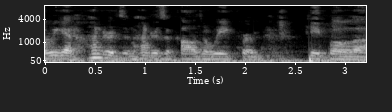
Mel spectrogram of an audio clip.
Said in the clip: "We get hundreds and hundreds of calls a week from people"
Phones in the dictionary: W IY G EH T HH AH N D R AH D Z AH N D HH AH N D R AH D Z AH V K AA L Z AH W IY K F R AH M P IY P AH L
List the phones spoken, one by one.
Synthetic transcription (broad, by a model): W IY G EH T HH AH N D R AH D Z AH N HH AH N D R AH D Z AH V K AA L Z AH W IY K F R AH M P IY P L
